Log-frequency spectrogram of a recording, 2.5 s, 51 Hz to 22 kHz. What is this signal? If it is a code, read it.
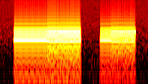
Packet radio (AX.25, as in APRS), 1200 baud, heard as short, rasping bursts.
